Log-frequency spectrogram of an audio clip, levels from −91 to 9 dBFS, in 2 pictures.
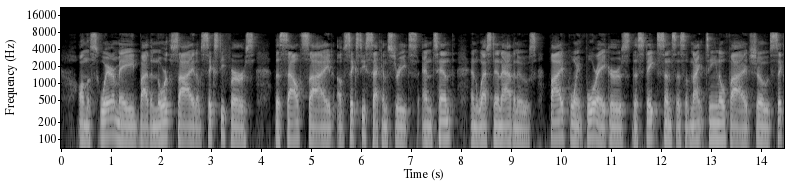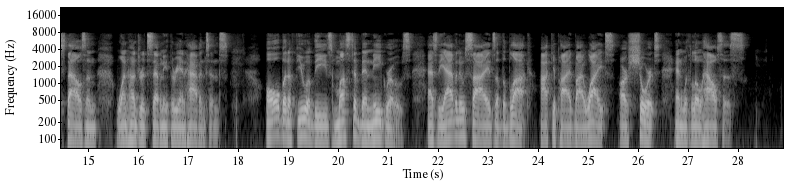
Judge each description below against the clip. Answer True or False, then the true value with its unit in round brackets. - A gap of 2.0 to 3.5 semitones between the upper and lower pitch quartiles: True (2.6 semitones)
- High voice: False (90 Hz)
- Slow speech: True (125 wpm)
